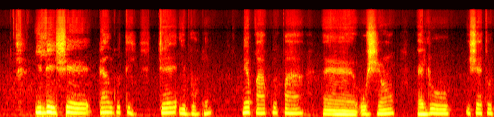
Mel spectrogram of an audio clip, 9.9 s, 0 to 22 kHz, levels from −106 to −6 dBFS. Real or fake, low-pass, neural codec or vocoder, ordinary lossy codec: real; 14.4 kHz; none; Opus, 16 kbps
